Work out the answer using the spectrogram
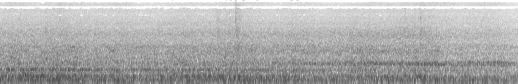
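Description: Electric commuter train passing beneath at speed: a steady rumble of wheels on rail with a steady motor tone, and a higher whine that comes in about halfway through and sags slightly near the end.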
